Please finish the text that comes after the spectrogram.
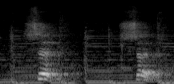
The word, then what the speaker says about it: should: not business it's business should without l yes yes u is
